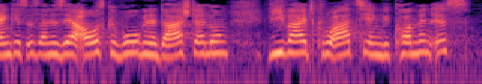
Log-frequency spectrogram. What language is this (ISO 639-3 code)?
deu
